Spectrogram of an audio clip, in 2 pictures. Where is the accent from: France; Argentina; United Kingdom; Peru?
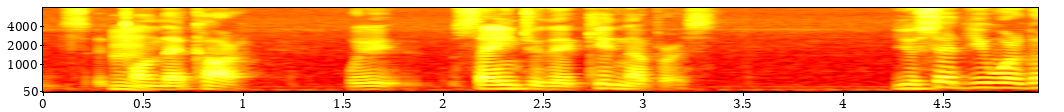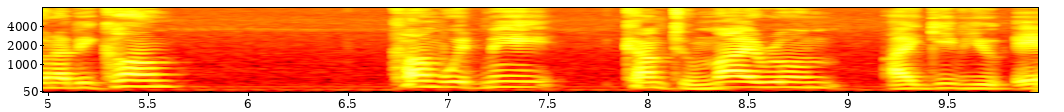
Argentina; I was raised in 1986 in Argentina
